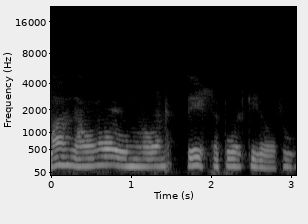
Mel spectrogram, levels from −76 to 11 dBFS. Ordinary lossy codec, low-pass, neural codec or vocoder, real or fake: none; 19.8 kHz; codec, 44.1 kHz, 2.6 kbps, DAC; fake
